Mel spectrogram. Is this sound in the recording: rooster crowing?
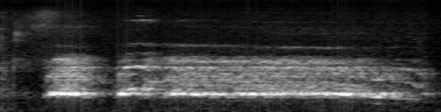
yes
